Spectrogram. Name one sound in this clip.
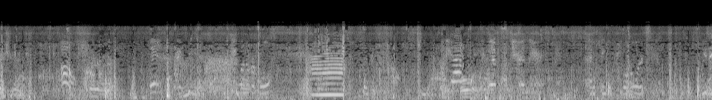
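A woman talks calmly close by, outdoors.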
